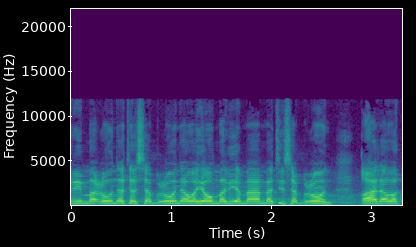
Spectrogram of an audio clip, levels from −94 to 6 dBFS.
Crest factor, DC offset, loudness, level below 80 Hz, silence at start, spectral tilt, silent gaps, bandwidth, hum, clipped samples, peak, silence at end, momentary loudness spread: 14 dB; under 0.1%; -16 LUFS; -54 dBFS; 0 s; -4 dB/octave; none; 12 kHz; none; under 0.1%; -2 dBFS; 0 s; 5 LU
